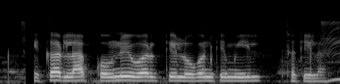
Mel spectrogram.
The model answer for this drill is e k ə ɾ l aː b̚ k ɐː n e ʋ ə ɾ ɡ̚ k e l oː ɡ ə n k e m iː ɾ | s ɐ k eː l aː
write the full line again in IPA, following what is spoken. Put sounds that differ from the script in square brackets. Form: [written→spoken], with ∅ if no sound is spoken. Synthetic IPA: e k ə ɾ l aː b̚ k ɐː n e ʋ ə ɾ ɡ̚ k e l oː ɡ ə n k e m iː [ɾ→l] | s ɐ k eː l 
